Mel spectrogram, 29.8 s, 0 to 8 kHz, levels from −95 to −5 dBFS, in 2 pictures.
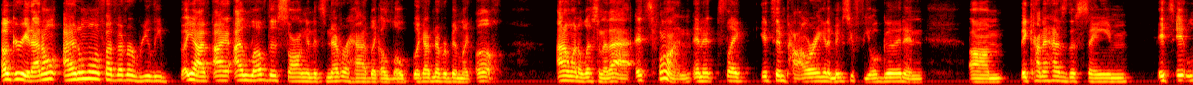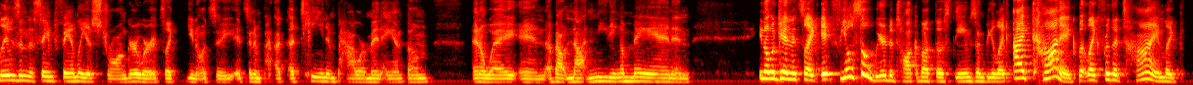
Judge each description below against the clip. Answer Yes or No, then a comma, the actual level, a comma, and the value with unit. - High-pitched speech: No, medium, 140 Hz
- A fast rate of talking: Yes, fast, 230 wpm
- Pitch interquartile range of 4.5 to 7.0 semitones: No, average, 3.8 semitones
